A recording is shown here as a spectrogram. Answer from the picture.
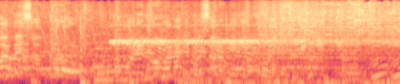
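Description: East African rumba music from a DJ mix, with a beat and melody. A high steady tone comes in about a second in and fades out after about two seconds.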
